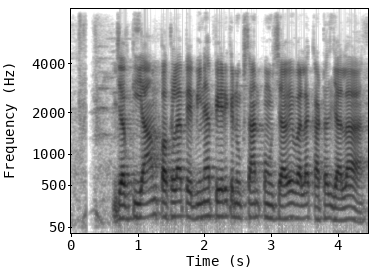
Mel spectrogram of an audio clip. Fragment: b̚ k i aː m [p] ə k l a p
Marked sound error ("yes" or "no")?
no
